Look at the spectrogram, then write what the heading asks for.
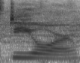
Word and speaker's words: Dior: Dior or Dior it's Dior with a soft d and a y just one smooth syllable that's Dior for you last but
